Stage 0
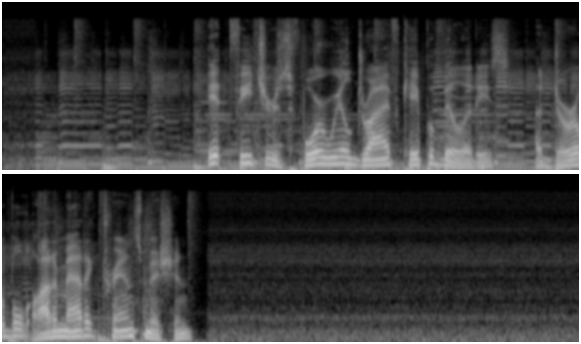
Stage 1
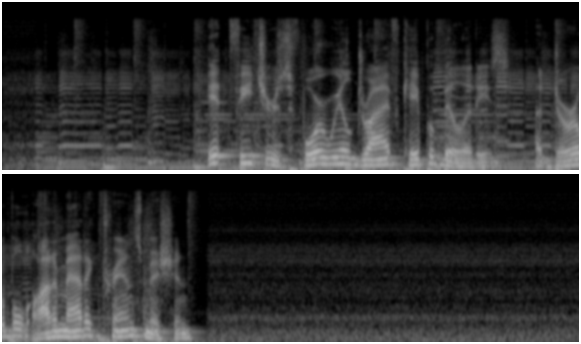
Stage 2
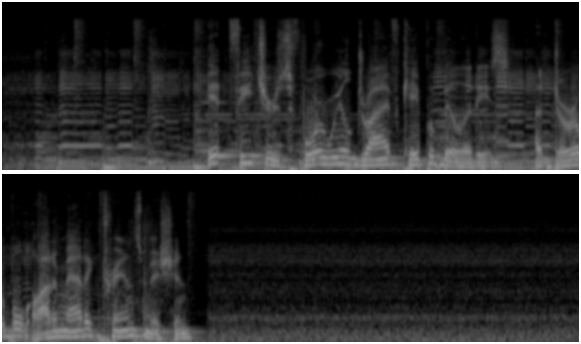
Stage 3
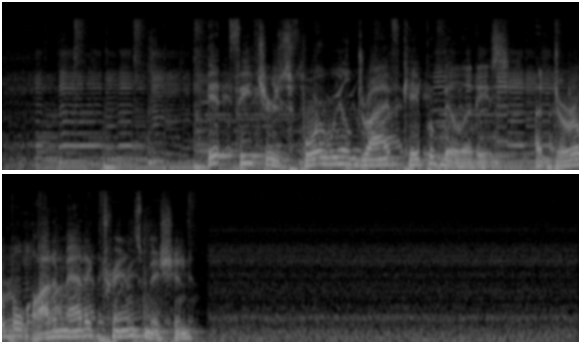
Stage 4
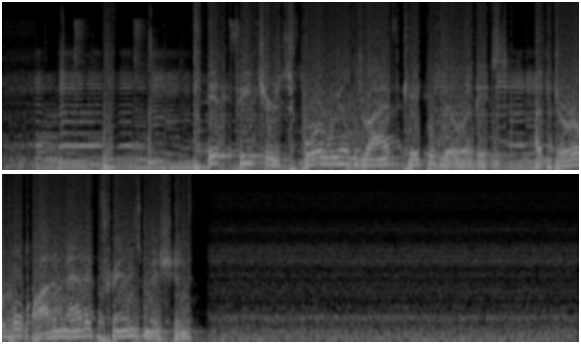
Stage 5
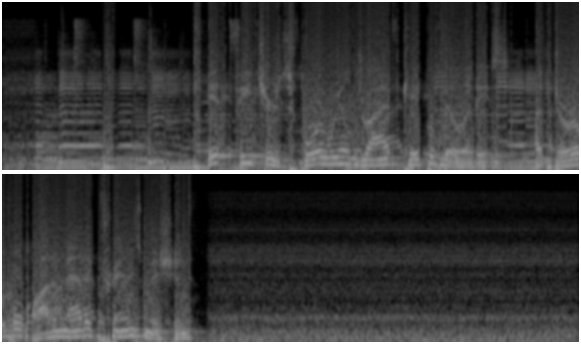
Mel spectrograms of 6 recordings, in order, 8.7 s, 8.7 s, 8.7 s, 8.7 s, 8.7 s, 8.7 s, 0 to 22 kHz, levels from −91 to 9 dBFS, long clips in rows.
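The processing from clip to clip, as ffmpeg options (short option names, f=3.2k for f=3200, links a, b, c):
-af "bandreject=f=50:t=h:w=6,bandreject=f=100:t=h:w=6,bandreject=f=150:t=h:w=6,bandreject=f=200:t=h:w=6,bandreject=f=250:t=h:w=6,bandreject=f=300:t=h:w=6,bandreject=f=350:t=h:w=6,volume=-5.5dB"
-filter_complex "[0:a]asplit=2[a][b];[b]aeval=exprs='0.0708*(abs(mod(val(0)/0.0708+3,4)-2)-1)':c=same,volume=-7dB[c];[a][c]amix=inputs=2:normalize=0,acompressor=threshold=-28dB:ratio=6,volume=-6dB"
-filter_complex "[0:a]acrossover=split=330|4400[a][b][c];[b]aecho=1:1:99:0.299[d];[c]alimiter=level_in=19.5dB:limit=-24dB:level=0:latency=1:release=325,volume=-19.5dB[e];[a][d][e]amix=inputs=3:normalize=0"
-filter_complex "[0:a]asplit=2[a][b];[b]acrusher=bits=5:mix=0:aa=0.000001,volume=-3dB[c];[a][c]amix=inputs=2:normalize=0,acompressor=threshold=-41dB:ratio=4,volume=5dB"
-af "asoftclip=type=tanh:threshold=-27.5dB,volume=3.5dB"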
